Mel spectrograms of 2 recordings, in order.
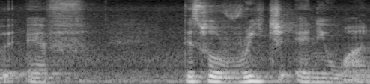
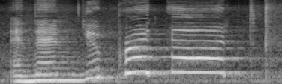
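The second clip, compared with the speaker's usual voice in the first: excited; 3 dB louder, slower than usual. Retold or imitated. Joyful news of pregnancy.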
